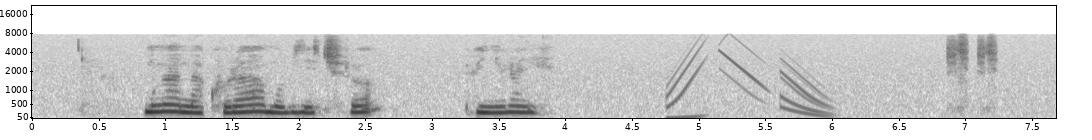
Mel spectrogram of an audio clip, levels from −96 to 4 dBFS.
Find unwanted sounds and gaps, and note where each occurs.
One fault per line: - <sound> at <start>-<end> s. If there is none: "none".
- chirp at 4.8-6.1 s
- laugh at 6.9-7.2 s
